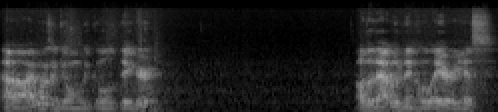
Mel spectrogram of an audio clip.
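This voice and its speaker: Bright-voiced teasing man, echoey radio banter. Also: mid-range voice, a little slow. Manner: teasing, needling. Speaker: radio show co-host. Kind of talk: casual joking radio banter. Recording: echoey room sound.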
